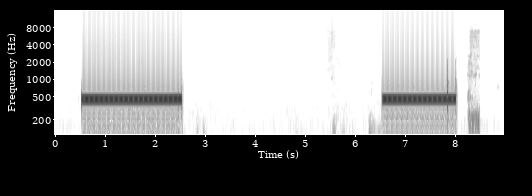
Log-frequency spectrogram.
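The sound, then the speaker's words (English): A telephone line tone during an outgoing call: two long, steady, mid-pitched tones separated by several seconds of silence, followed by a few faint clicks. “Let's see if we can't reach him on the phone.”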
